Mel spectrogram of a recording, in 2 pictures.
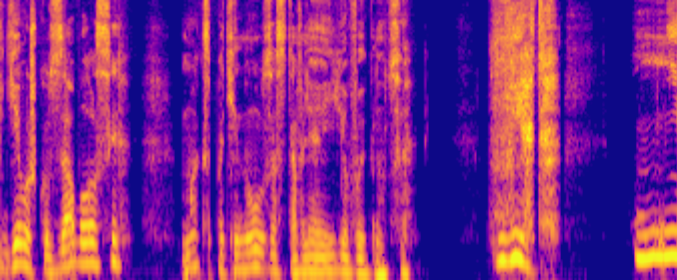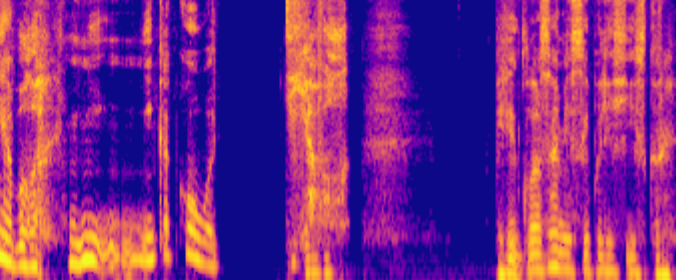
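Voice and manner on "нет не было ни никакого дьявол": high, broken, slow desperate denial; breathless high protest. Acted. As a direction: gasp out the denial, higher. Кай отрицает, задыхаясь. (высокий прерывистый отчаянный протест)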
